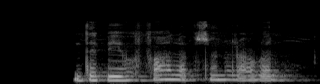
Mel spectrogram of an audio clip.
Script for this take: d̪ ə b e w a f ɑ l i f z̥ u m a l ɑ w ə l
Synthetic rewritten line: d̪ ə b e w a f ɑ l a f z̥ u n a ɾ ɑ w ə l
